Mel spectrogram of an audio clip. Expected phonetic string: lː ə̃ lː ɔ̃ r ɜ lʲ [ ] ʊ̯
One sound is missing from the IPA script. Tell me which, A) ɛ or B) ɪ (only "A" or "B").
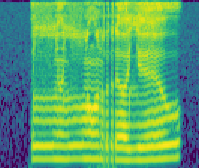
A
